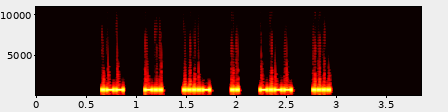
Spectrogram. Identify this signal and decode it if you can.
Morse code, heard as a keyed tone, about 52 wpm, spaced as for 29 wpm, 700 Hz. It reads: WD4IYH
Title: USA Call Signs - 6 Characters - 3x Character Spacing - 50wpm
